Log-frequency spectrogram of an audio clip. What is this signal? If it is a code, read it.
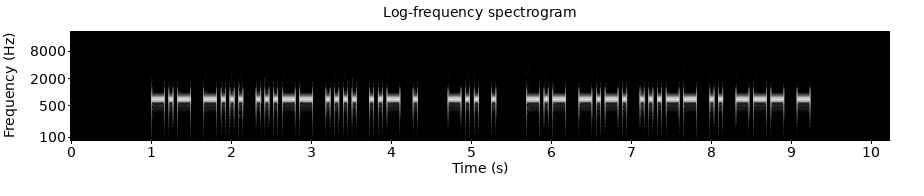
Morse code, heard as a keyed tone, about 22 wpm, 700 Hz. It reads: KB3HUE DE KC3IOT
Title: USA Callsign DE Callsign - 6 Characters - 22wpm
